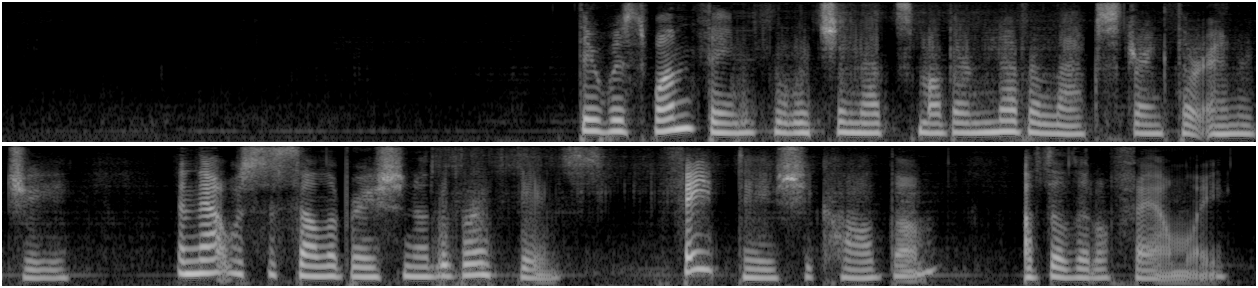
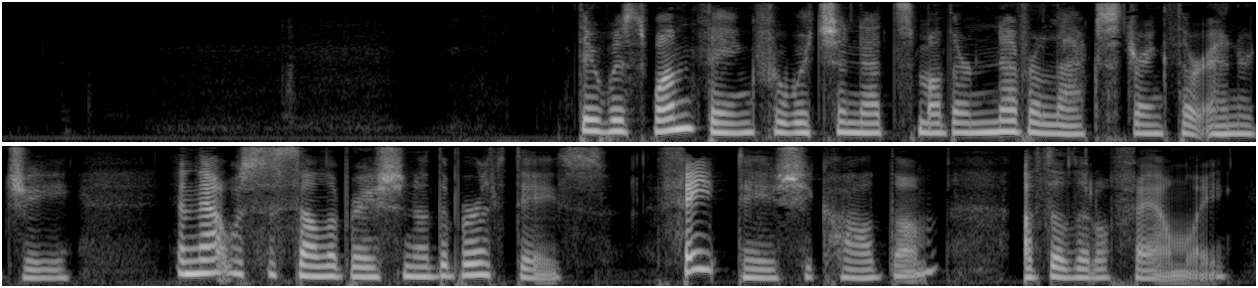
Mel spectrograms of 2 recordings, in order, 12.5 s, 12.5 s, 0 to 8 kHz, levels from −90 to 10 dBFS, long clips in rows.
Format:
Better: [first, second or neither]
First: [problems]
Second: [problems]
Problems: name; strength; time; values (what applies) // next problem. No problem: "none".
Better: second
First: noise reduction (neural separator model SepFormer DNS4)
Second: none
